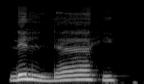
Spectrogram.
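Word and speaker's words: لِلَّهِ: Lillahi. So in the word lillahi, this letter lam in the word Allah is light. There is a fatha or dhamma before it, it's heavy, but here we have kasra, so we have to read it light.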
